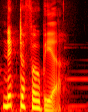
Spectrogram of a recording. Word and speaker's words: nyctophobia: We're going to talk about nyctophobia. Yes, it is the fear of the dark. – Okay. – It's spelled N-Y-C-T-O, phobia.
